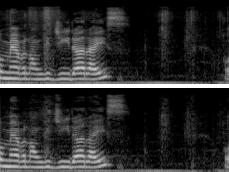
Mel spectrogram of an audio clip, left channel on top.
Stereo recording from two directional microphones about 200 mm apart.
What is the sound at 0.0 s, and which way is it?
A woman's voice, 15° right (ahead or behind).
